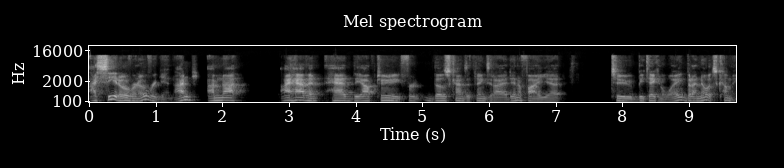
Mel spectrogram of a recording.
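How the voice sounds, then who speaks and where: A man with a plain, everyday voice talks at a fairly quick pace. His pitch is medium, with ordinary pitch variation. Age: 40s. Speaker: podcast host. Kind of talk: podcast interview.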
